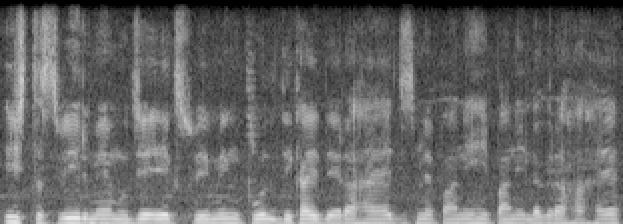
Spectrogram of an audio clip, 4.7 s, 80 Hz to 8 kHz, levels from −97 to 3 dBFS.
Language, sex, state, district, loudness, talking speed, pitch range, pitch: Hindi, male, Rajasthan, Bikaner, -16 LUFS, 230 wpm, 140-150 Hz, 145 Hz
